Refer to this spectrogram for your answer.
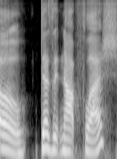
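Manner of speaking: mock judgmental tone. Retelling what a woman in the washroom asked: imitating an accusing question. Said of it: "she says it like, "Are you a gross person?"".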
